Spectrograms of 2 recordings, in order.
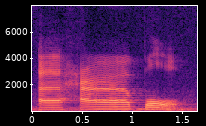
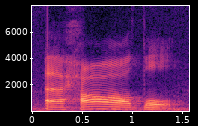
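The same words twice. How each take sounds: First: The h sound is light and thin. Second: The h sound is heavy and thick. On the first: The speaker calls it right. "tipis dia" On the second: The speaker calls it wrong. "dia ikut menebal karena ada huruf to setelahnya"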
